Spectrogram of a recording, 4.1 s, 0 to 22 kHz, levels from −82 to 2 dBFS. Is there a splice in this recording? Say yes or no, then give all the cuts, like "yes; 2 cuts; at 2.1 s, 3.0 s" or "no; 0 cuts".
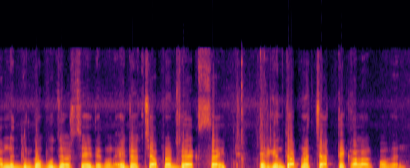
yes; 1 cut; at 2.4 s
